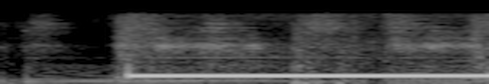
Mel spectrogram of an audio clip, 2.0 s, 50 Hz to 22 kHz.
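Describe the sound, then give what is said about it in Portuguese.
A telephone dial tone comes on as a long-distance call is placed. The loud, steady pitch holds unbroken after a brief, lower hum. “vou ligar sim pro Garotinho, vamos lá, discando aqui, né? É a ligação interurbana, DDD 22, interior do Rio de Janeiro.”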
